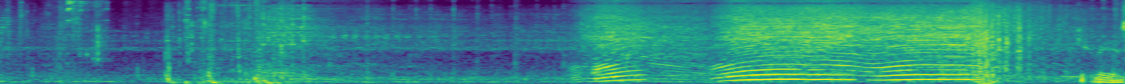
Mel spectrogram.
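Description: A chainsaw in the game Satisfactory, revving and whining as it cuts through foliage, its engine pitch rising and falling in loud bursts near the listener.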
